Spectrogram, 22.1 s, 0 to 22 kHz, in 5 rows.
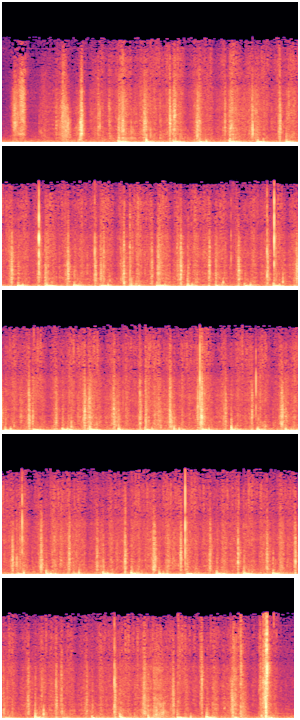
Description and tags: concrete 03c slippers run
Running on concrete: slippers. Recorded with a ZOOM H2 in a basement of a house, normalized with Audacity.
footsteps, step, steps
